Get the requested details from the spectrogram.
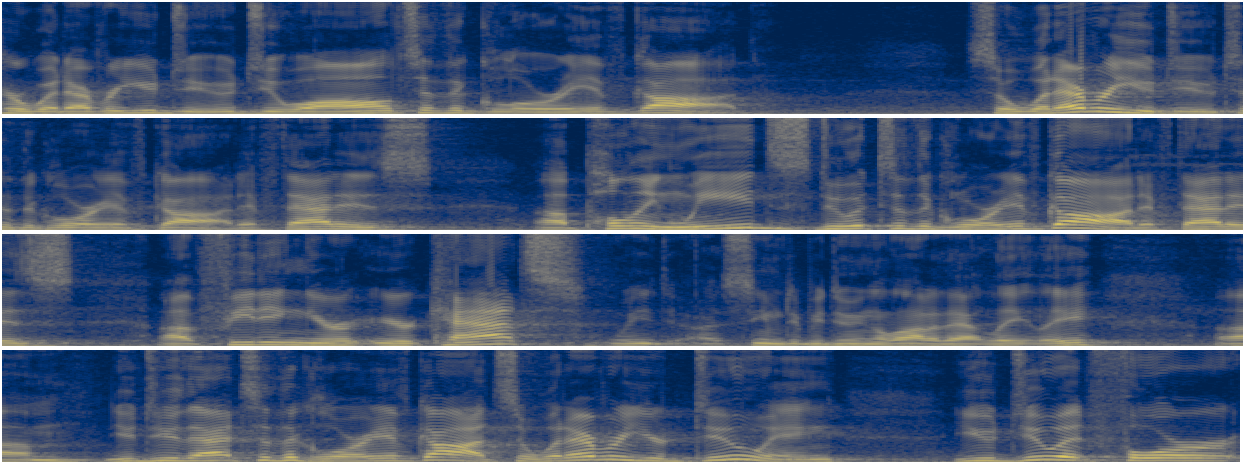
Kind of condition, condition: setting, large echoing room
